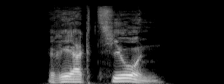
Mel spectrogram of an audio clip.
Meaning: 1. reaction (responding or countering action) 2. reaction, reactionary forces
- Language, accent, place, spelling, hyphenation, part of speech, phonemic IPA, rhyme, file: German, Germany, Berlin, Reaktion, Re‧ak‧ti‧on, noun, /ʁeakˈt͡si̯oːn/, -oːn, De-Reaktion.ogg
